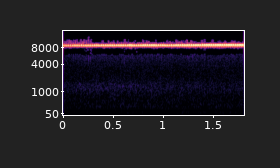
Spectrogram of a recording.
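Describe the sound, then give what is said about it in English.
A continuous, high-pitched insect trill buzzes steadily throughout, a sphagnum ground cricket calling without pause, even in volume, with no voices present. “It's more like the sphagnum ground cricket.”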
